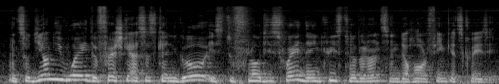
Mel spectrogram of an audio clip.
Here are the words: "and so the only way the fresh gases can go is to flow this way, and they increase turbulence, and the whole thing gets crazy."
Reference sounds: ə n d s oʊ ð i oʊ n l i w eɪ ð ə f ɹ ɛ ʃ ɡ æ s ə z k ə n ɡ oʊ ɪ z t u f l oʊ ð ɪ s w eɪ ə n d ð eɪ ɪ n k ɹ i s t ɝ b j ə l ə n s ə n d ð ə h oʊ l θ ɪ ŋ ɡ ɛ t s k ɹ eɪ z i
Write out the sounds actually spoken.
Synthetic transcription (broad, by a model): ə n s oʊ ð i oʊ n l i w eɪ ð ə f ɹ ɛ ʃ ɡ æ s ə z k ə n ɡ oʊ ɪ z t u f l oʊ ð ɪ s w eɪ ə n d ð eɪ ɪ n k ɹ i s t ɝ b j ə l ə n s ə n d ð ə h oʊ l f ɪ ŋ ɡ ɛ t s k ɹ eɪ z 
